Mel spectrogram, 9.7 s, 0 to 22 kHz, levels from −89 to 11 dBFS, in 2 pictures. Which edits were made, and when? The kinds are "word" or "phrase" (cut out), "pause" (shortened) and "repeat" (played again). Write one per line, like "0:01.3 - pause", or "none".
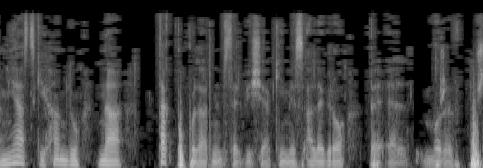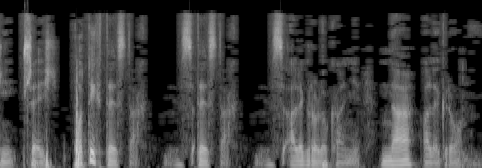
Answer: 0:04.1 - pause
0:06.8 - repeat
